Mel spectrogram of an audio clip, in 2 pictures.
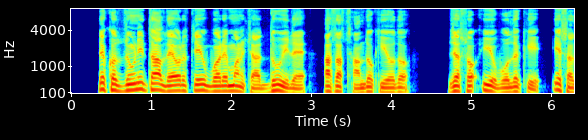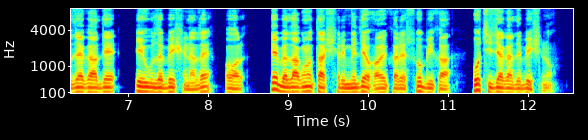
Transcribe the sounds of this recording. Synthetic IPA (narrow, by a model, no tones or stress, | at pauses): t̪eːkʰɔd͡zʊɽ̃it̪aːlɛɔːɾt̪eːubɐɽɛmɐ̃ɽ̃ʃad̪ʊilɛ | aːs̬at͡sʰãːnd̪ɔkɪɔd̪ɔ | d͡zɛːsɔʔɪɔboːlɛkieːsad͡zɛɡad̪ɛ | eːulɛbʱeːʃɽ̃ɛlɛ | ɔːɾ | t̪eːbɛlaːɡɽ̃ɔ̃t̪aʃɐɾmĩd̪ɛɦɔːikɐɾɛsoːbika | oːt͡sʰid͡zɛɡad̪ɛbʱeːʃɽ̃ɔ̰̃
